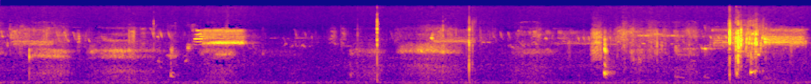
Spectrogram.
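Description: Birds chirping and calling on and off throughout, with a short buzzy trill about three seconds in. A few sharp clicks and rustles are heard in the second half.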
